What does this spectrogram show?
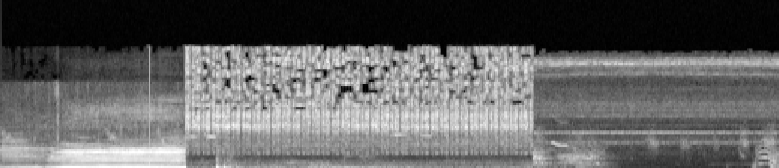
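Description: A cow moos once: a long, loud call that rises slightly in pitch and cuts off abruptly about a second and a half in. A steady hiss follows for about three seconds, then a couple of faint, short squeals near the end.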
